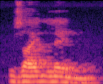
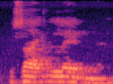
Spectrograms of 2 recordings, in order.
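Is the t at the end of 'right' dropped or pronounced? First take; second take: dropped; dropped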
